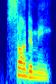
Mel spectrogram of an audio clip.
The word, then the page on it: sodomy: Indian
